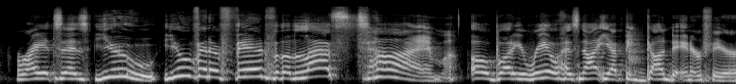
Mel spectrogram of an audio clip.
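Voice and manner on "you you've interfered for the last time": pompous cartoon captain voice, pitched higher. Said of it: "doing the Zap Brannigan voice now for Riot".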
